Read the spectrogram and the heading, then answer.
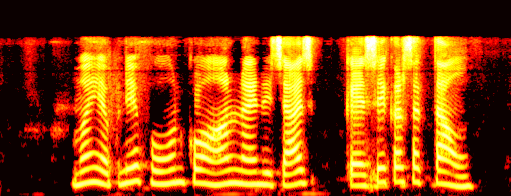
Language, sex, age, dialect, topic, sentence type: Hindi, female, 25-30, Marwari Dhudhari, banking, question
